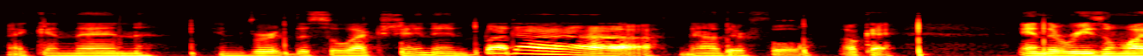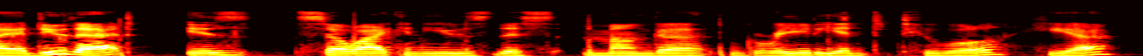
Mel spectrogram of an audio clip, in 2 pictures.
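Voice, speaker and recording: A young man talks through his drawing on a livestream, tired and a little yawny. His voice sits at an ordinary middle pitch. He rambles easily, with lots of ums and half-started sentences. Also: measured pace, vocal fry, slight background noise. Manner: relaxed, rambling, with many fillers and restarts. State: tired, yawning. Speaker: manga artist streaming his drawing. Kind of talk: casual livestream commentary while drawing.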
